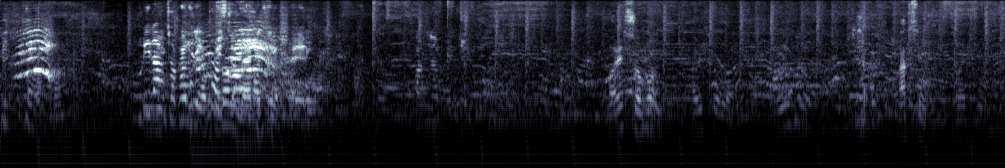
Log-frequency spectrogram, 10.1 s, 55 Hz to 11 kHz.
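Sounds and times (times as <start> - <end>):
background music: 0.0 - 10.0
people talking and calling out: 0.0 - 10.0.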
